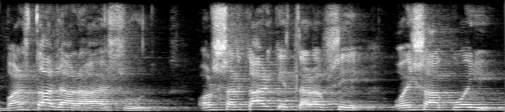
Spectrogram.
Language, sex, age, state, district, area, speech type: Hindi, male, 60+, Bihar, Begusarai, rural, spontaneous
